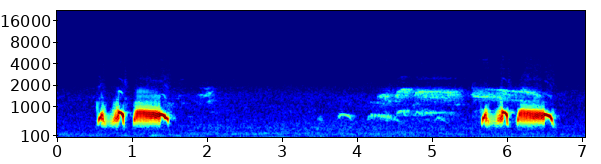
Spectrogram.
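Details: Decoy spotted dove calling wild doves to coo back in contest, with two phrases about five seconds apart. Each is a stuttered lead-in and a rolling coo. Softer, higher faint calls sound in between.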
